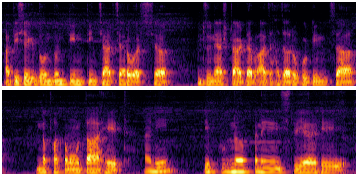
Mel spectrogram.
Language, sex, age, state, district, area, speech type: Marathi, male, 30-45, Maharashtra, Nashik, urban, spontaneous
